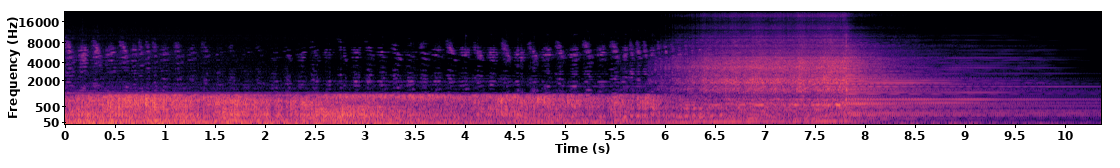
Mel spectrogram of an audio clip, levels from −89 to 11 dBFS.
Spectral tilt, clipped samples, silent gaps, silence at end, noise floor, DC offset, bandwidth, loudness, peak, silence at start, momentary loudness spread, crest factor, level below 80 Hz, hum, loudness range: -5 dB/octave; under 0.1%; none; 0.1 s; -49 dBFS; under 0.1%; over 20 kHz; -26 LUFS; -6 dBFS; 0 s; 15 LU; 20 dB; -36 dBFS; none; 5 LU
